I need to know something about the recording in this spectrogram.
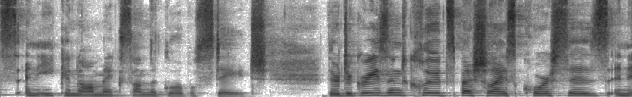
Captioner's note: none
